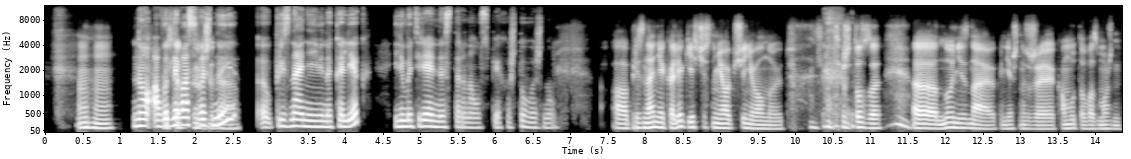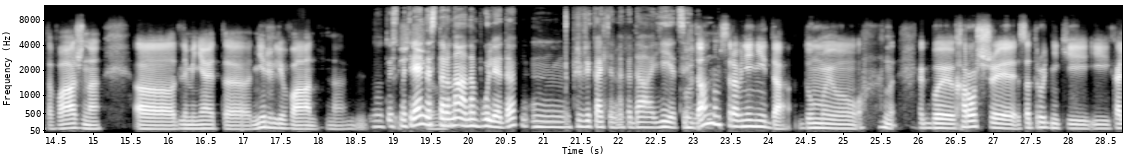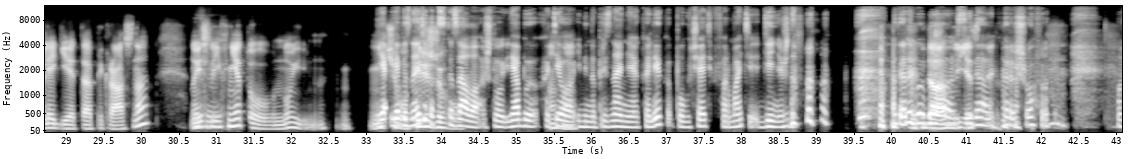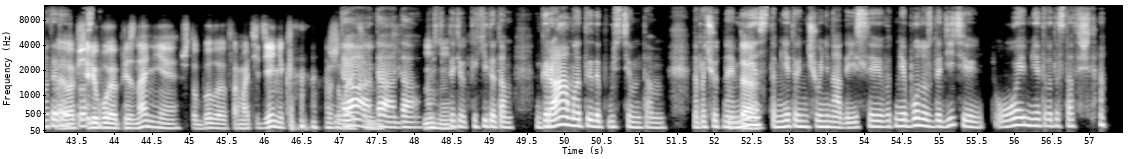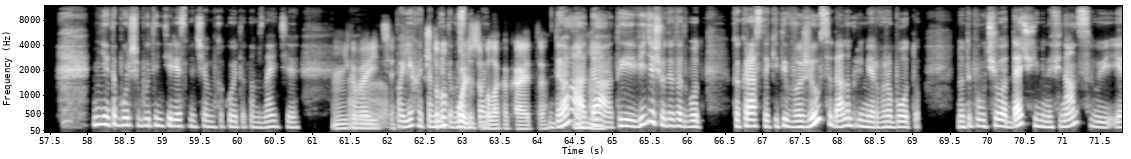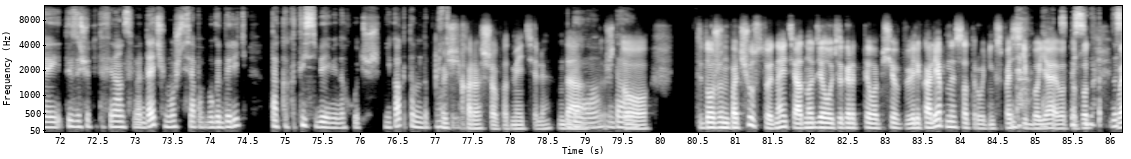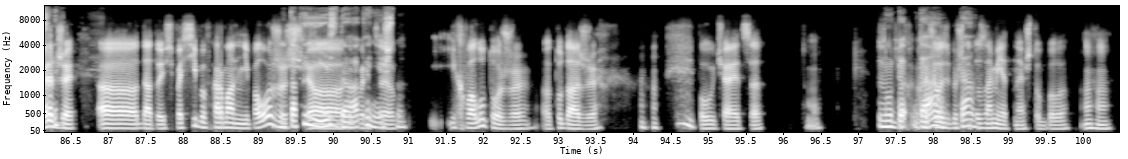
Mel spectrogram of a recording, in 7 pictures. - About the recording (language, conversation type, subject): Russian, unstructured, Что для тебя значит успех в карьере?
- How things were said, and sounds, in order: tapping; chuckle; laughing while speaking: "Это что за?"; tsk; chuckle; chuckle; chuckle; chuckle; stressed: "ты"; laughing while speaking: "Да-да, спасибо. До свидания"; chuckle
